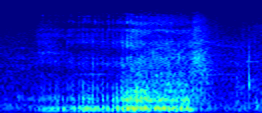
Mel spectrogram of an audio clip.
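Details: English Bull Terrier growling during play, indoors: a low, rumbling growl of about one and a half seconds that swells and fades, with a person's voice just before.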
